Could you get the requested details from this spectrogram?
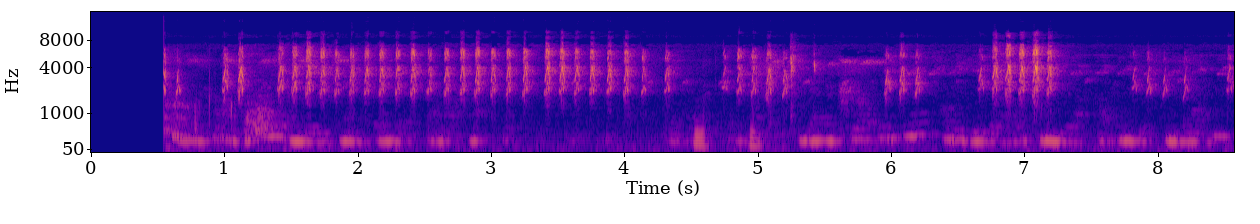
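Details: Javan myna giving rapid bursts of harsh, rattling, buzzy chatter, each burst a quick string of scratchy notes, repeated almost without pause over several seconds, with a low voice-like murmur underneath throughout.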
